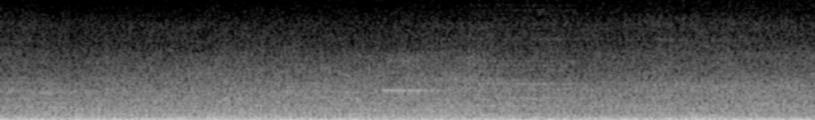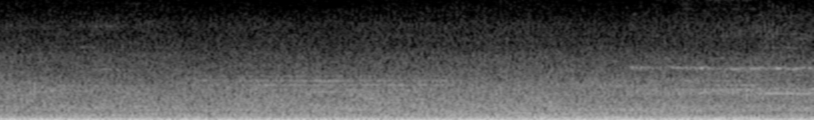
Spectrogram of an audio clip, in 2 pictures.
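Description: Auto rickshaw engines rattle nearby.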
